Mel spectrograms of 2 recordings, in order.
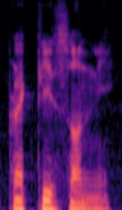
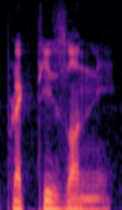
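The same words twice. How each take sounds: Both takes have the same delivery.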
